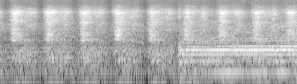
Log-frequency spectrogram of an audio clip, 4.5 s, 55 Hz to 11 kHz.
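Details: Brastemp 7 kg washer with heating: rhythmic sloshing pulses about twice a second, then the motor settles into a steady, even hum with no growl; normal spin.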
